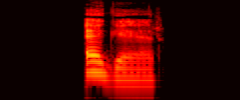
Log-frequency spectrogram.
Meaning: a city in northern Hungary
- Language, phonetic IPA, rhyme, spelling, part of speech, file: Hungarian, [ˈɛɡɛr], -ɛr, Eger, proper noun, Hu-Eger.ogg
